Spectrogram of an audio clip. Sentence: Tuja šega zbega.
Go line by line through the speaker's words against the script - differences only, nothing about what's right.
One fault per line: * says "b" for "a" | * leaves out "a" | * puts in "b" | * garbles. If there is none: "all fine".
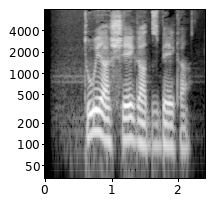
all fine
